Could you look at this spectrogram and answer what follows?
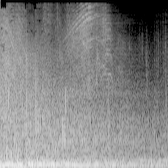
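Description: A single heavy boom from the Bombarda blast spell in Hogwarts Legacy, loud at first and then rumbling away over about a second.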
